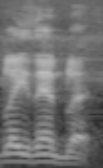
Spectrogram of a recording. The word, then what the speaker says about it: Blaze X Black: But it's pronounced Blaze and Black.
